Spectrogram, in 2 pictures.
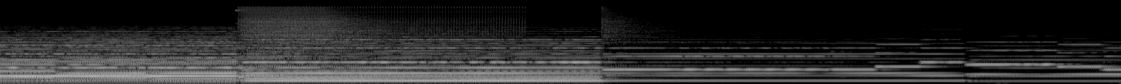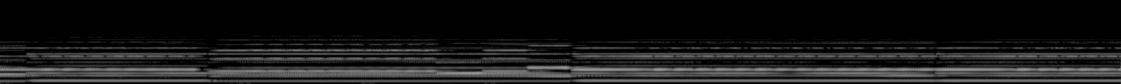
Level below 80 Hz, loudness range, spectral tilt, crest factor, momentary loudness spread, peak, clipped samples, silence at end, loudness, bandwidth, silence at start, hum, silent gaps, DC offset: -62 dBFS; 11 LU; -6 dB/octave; 16 dB; 12 LU; -12 dBFS; under 0.1%; 0 s; -30 LUFS; 16 kHz; 0 s; none; none; under 0.1%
